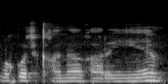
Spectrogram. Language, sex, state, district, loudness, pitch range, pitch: Hindi, male, Uttar Pradesh, Shamli, -22 LUFS, 145-170 Hz, 155 Hz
